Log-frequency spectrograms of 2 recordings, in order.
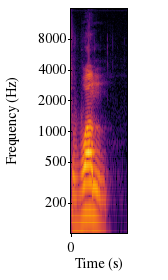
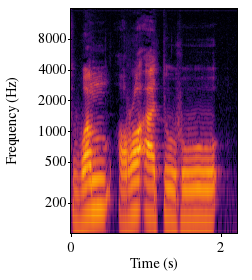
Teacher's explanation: So the waw can't stretch, it has to join that meme. Okay, so it's wam.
